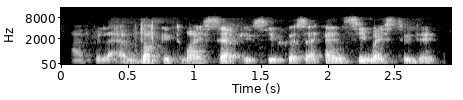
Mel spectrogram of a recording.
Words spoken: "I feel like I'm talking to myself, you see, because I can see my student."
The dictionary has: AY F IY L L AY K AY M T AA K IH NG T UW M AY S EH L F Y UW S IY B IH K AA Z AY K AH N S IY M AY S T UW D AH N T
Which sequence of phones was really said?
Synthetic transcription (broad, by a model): AY F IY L L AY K AY M T AA K IH NG T UW M AY S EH F Y UW S IY B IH K AA S AY K AH N S IY M AY S T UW D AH N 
